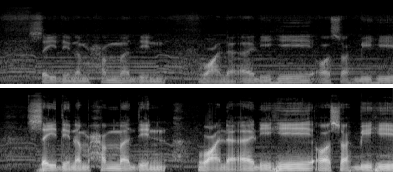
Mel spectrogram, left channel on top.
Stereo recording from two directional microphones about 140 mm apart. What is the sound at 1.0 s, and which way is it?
Speech, 90° right.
